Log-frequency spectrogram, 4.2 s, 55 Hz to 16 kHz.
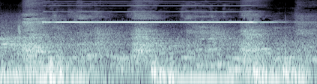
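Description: Gym workout timer's electronic buzzer: one long, steady, high-pitched beep that starts about half a second in and holds for about three seconds, sounding as the count-up clock reaches 12:00, the end of the timed workout.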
